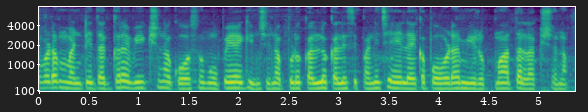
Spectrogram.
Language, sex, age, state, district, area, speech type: Telugu, female, 18-30, Andhra Pradesh, Sri Balaji, rural, read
